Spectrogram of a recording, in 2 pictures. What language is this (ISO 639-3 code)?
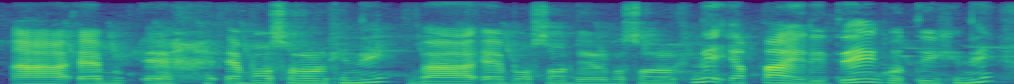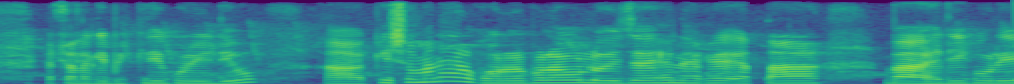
asm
